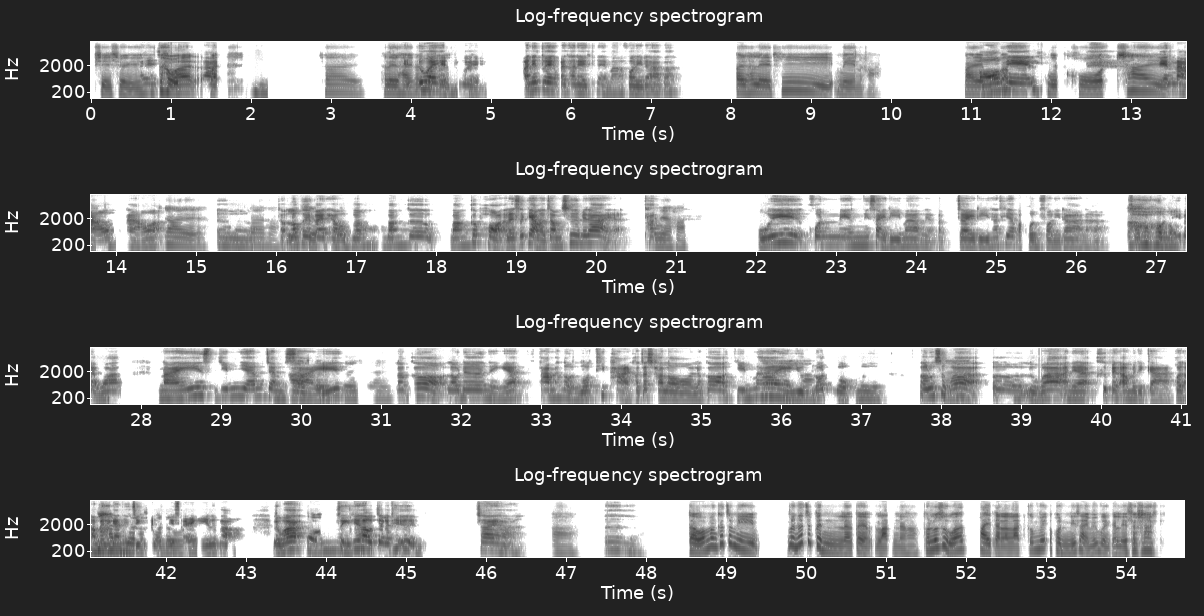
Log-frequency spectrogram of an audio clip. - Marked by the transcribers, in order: laughing while speaking: "แต่"; laughing while speaking: "อ๋อ"; in English: "nice"; laughing while speaking: "บ้านเมือง"; other background noise; laughing while speaking: "สักรัฐ"
- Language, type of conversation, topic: Thai, unstructured, คุณชอบไปเที่ยวธรรมชาติที่ไหนมากที่สุด?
